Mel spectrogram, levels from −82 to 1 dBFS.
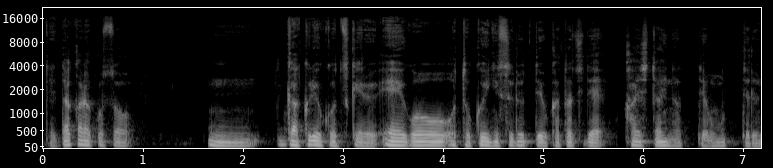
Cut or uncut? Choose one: cut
